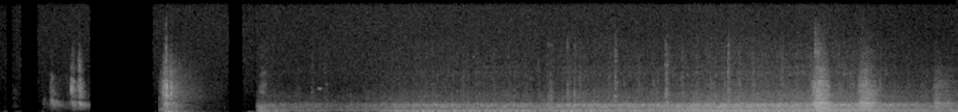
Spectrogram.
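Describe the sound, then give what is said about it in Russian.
A black open-top Opel Kapitän car drives through city streets: a few brief thumps give way to a steady, low engine rumble that holds and slowly grows a little louder, with no talking. “Черный Opel-капитан с открытым верхом бежал по знакомым улицам”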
